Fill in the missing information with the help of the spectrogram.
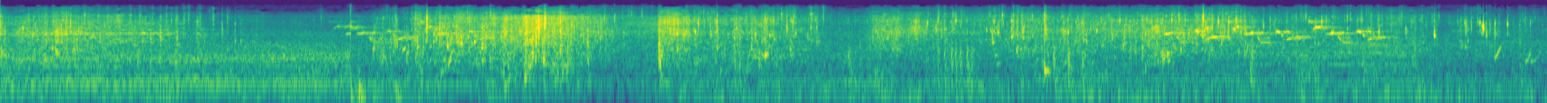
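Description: Water splashing and sloshing around a kayak, with scattered knocks and clicks against the hull and gear.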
